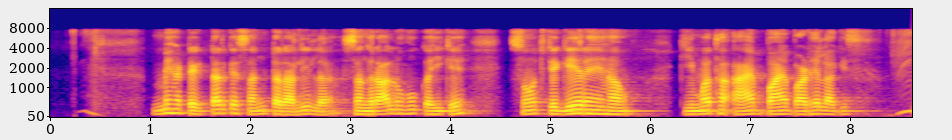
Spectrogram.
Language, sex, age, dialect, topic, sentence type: Chhattisgarhi, male, 18-24, Central, banking, statement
